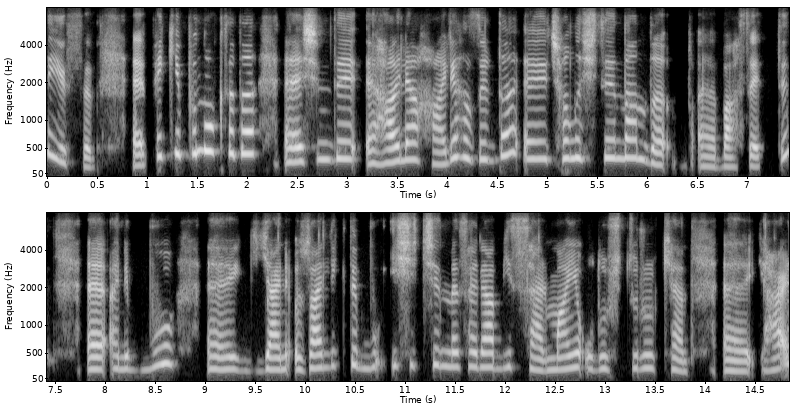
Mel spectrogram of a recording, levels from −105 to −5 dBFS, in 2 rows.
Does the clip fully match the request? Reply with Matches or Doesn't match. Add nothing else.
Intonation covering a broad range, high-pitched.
Matches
